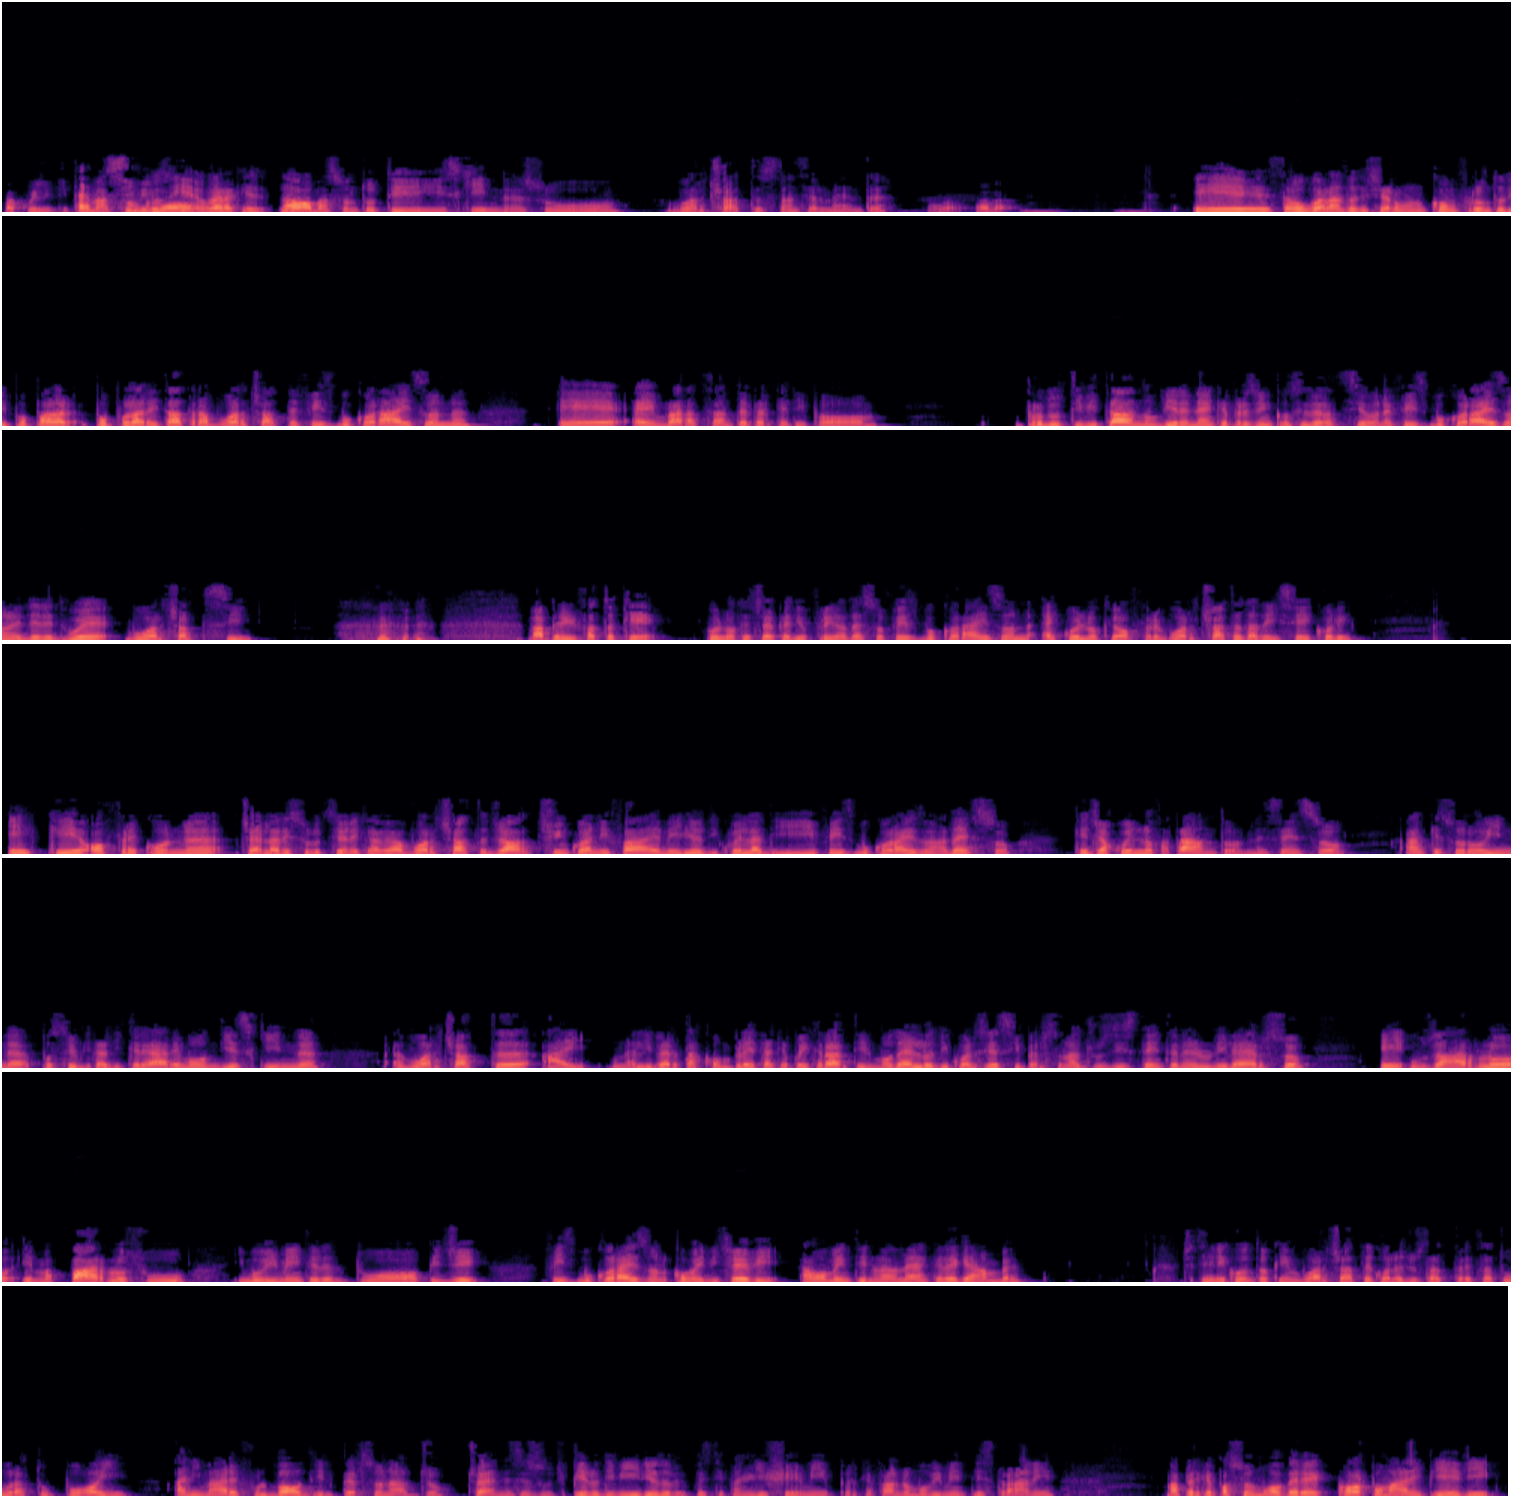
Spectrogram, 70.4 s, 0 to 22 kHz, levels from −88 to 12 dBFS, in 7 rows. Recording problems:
muffled; very; fading above 3 kHz
garbled, watery; slightly

